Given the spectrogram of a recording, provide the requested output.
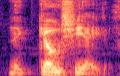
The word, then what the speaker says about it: negotiate: particularly difficult negotiate negotiate so the stress is on the second syllable negotiate and the noun negotiation negotiation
